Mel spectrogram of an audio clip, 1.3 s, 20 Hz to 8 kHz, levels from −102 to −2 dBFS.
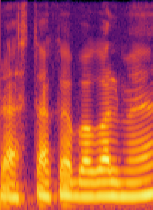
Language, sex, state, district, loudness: Bhojpuri, male, Bihar, Muzaffarpur, -12 LUFS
